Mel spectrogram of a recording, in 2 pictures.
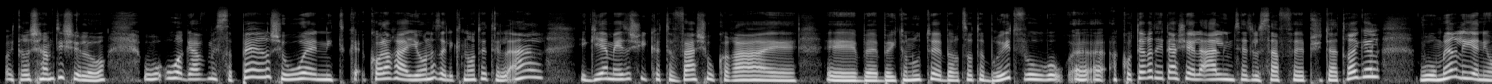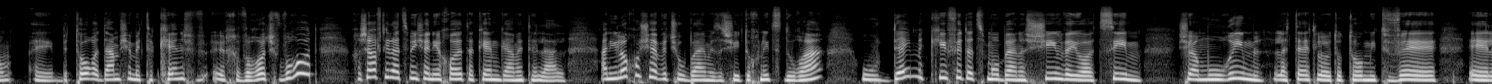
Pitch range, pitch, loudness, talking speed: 200-255 Hz, 225 Hz, -14 LUFS, 150 wpm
